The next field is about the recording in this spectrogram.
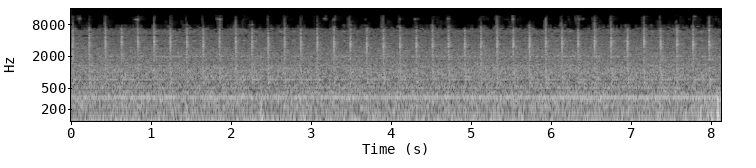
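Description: Fast, even ticking around two per second over a steady idle, sharp and clear above the engine hum; a new tick in the engine bay.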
